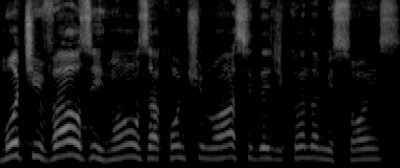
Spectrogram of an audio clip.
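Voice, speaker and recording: The rhythm is neither fast nor slow. Pitch movement stays fairly flat. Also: man. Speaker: lay preacher. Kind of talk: sermon. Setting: church service, also streamed online.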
